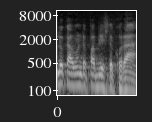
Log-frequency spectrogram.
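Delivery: plain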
